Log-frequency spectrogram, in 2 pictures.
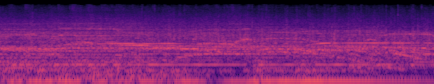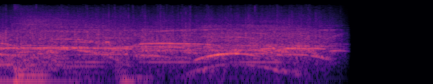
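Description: A live band with electric guitar, trumpet and congas holds its closing chord while the audience cheers, whoops and applauds. The held low note drops out about seven seconds in, and all the sound cuts off suddenly just before the end.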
